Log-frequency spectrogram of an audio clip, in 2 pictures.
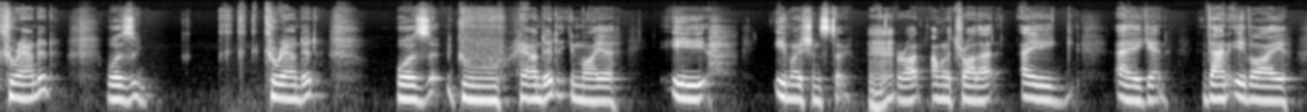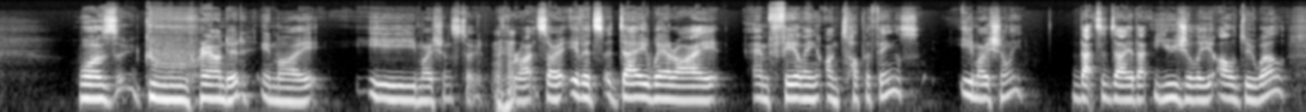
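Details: Adult man born with cerebral palsy affecting his whole left side; stutter described as a symptom of it, first noticed around age five, went away about a year then returned worse; treated with the McGuire Programme; stuttering.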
